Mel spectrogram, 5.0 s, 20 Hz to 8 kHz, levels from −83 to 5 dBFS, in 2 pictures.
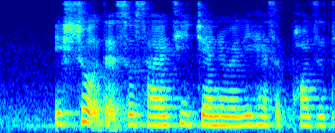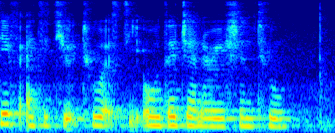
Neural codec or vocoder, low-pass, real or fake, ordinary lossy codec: none; none; real; none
